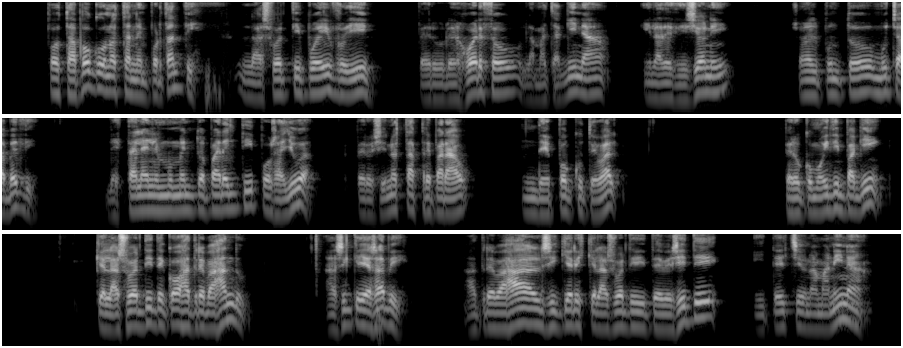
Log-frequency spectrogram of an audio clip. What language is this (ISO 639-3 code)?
ext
